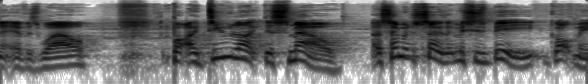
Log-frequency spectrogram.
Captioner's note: sniffs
